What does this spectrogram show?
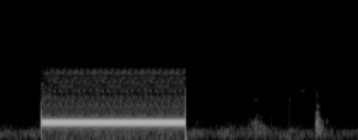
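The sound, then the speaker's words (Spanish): A single steady ringback tone from an outgoing call placed from a mobile phone, lasting a couple of seconds and then cutting off abruptly, followed by faint background noise and a brief soft knock. “Háblale, amor Ah, pero le, le entra la llamada de mi celular.”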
